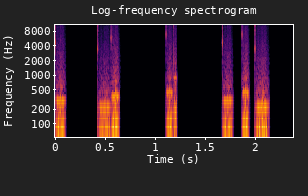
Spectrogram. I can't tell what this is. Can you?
A soft pillow HIT LOOP!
